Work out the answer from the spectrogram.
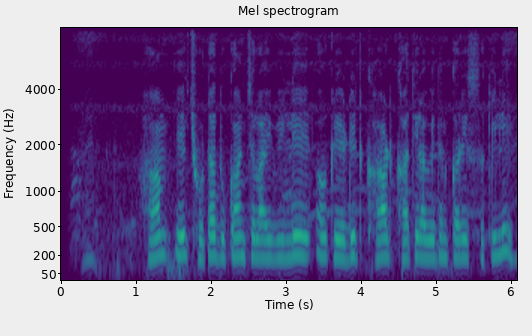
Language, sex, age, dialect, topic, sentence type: Bhojpuri, male, 18-24, Southern / Standard, banking, question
